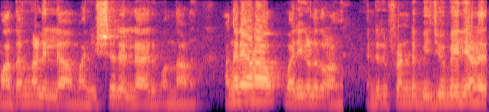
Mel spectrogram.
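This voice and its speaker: The speech comes in a monotone, flat intonation against noticeable background noise. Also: man. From Kerala, Alappuzha district. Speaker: news photographer. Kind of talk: interview.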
